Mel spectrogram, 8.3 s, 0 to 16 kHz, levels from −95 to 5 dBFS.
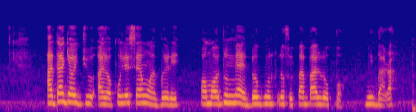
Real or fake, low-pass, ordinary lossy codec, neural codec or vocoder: fake; 7.2 kHz; MP3, 64 kbps; codec, 16 kHz, 16 kbps, FunCodec, trained on LibriTTS, 50 frames a second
